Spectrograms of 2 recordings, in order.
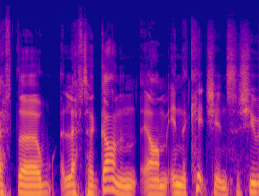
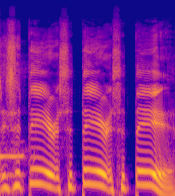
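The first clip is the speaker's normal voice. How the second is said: put-on police officer voice, high, raised shouting; 9 semitones higher, 5 dB louder than usual. Retelling armed officers coming face to face with a frightened deer, retelling an officer's shout. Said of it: "An officer shouts".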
